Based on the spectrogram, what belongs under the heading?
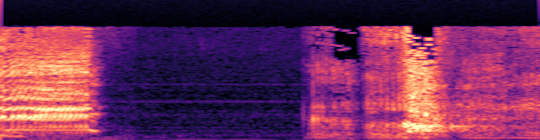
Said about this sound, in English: Oh no, that was a lion. Yeah, that was a lion. I think that was MGM trying to slip their logo in there. That was a lion. Anyway. See, even the lion had more character, like more emotion in it, in his growl. It sounded like a real animal.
